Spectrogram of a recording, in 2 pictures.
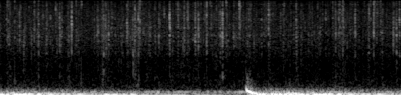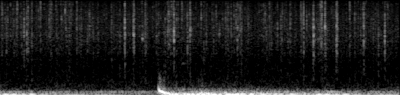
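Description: Cinematic end-card sound effects: deep impact hits that drop sharply in pitch, about two and a half and five and a half seconds in. Under them runs a low rumble with fire-like crackling.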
